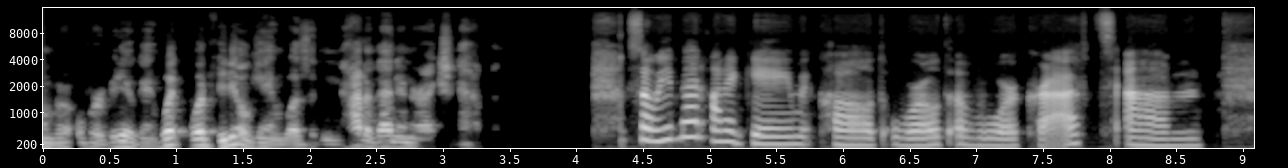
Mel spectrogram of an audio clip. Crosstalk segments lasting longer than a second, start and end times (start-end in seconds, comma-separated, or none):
none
